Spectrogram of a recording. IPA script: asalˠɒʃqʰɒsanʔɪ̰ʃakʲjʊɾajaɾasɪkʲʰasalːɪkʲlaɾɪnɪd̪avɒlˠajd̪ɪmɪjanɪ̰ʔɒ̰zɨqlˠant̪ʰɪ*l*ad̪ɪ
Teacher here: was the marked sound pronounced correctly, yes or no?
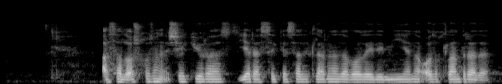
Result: no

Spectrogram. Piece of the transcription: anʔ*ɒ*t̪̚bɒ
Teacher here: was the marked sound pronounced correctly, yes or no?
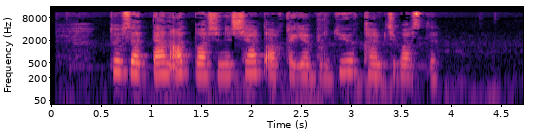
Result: yes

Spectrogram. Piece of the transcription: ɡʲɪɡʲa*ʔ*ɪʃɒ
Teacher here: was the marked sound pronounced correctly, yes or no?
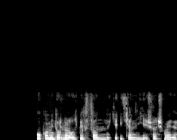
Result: no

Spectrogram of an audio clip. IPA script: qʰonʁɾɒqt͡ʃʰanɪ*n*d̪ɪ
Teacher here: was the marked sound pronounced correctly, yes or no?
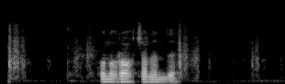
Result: yes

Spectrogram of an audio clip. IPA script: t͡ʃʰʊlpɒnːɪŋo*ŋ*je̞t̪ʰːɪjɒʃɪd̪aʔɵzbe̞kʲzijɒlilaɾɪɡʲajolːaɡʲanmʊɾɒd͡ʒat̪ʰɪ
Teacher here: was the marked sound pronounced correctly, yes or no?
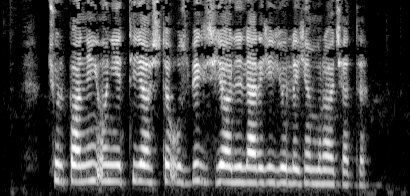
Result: no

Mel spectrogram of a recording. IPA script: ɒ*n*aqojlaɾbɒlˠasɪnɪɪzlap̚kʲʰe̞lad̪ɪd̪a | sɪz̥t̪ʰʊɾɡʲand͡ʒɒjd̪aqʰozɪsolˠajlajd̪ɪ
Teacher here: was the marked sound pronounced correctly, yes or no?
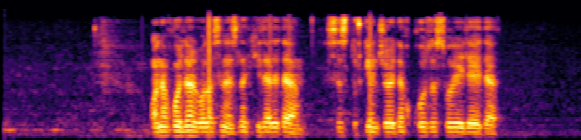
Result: yes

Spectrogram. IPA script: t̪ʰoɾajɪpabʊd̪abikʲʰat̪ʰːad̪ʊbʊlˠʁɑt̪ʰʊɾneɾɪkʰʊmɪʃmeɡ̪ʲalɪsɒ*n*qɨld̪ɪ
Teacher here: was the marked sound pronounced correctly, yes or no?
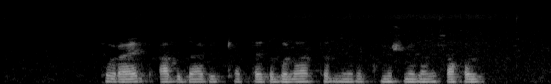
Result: no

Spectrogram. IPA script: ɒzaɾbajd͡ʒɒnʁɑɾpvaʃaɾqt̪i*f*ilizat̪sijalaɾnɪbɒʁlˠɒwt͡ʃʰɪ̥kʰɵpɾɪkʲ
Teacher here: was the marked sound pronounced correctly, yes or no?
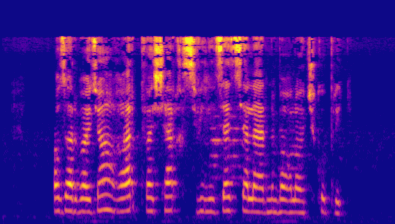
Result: no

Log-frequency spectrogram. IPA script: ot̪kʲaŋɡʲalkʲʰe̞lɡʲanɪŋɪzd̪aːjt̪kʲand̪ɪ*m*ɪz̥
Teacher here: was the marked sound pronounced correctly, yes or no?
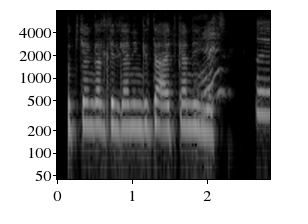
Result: no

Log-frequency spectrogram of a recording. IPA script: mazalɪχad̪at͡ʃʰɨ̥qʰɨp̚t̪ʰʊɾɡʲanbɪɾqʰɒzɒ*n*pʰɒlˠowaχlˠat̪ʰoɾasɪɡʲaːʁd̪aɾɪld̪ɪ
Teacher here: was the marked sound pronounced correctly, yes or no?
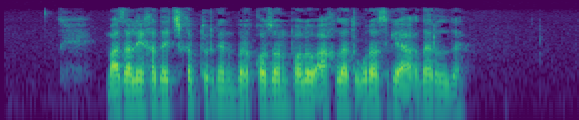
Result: yes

